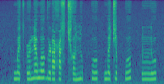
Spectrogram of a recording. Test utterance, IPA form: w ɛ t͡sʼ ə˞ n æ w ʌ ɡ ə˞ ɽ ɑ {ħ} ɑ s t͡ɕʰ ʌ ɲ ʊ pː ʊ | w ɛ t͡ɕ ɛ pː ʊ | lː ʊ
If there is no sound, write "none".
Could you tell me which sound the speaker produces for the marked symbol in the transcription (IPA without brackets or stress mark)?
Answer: ħ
